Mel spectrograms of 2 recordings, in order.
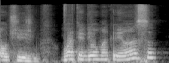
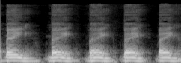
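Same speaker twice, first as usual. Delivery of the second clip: echolalia imitation; 6 semitones lower, much slower than usual. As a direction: repeat the word like a mechanical echo. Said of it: "Dá um eco pra você". (imitando ecolalia, repetição monótona)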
